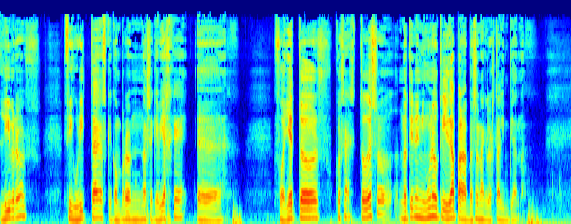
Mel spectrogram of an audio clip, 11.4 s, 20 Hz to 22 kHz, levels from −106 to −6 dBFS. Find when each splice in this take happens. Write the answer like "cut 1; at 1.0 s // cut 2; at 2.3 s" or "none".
none

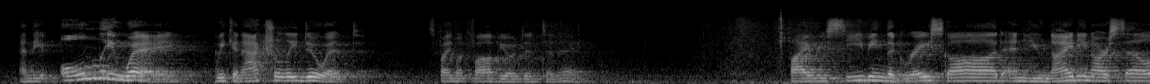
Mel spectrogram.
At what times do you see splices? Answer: cut 1; at 2.2 s // cut 2; at 4.5 s // cut 3; at 9.4 s

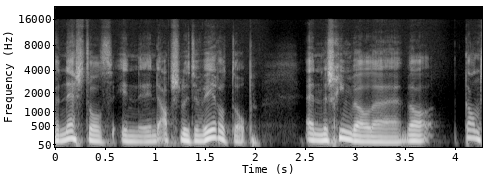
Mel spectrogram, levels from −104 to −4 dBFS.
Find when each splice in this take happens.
none

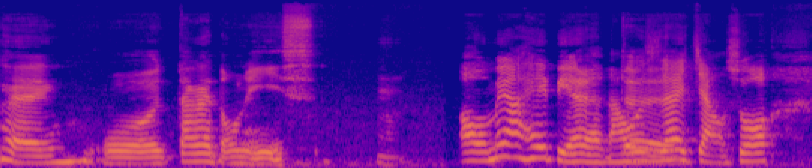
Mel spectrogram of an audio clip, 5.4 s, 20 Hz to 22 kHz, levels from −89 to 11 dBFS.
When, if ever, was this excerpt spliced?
none

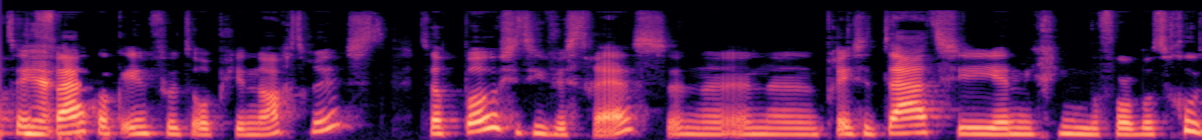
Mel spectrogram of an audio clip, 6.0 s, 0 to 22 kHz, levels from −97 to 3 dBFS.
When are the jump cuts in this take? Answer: cut 1; at 2.0 s

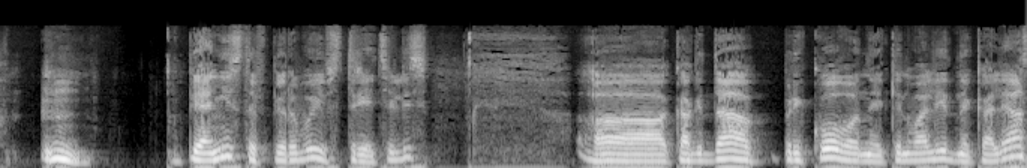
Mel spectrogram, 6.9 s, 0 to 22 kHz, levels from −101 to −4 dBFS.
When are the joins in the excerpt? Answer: none

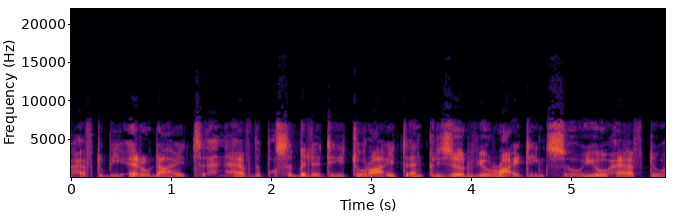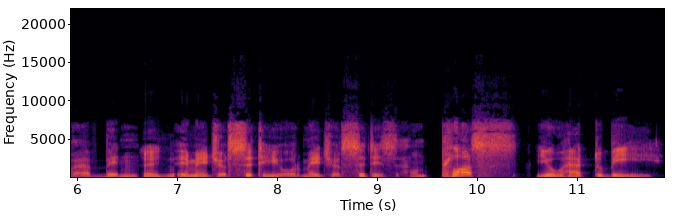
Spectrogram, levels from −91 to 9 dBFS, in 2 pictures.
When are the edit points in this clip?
cut 1; at 9.3 s

